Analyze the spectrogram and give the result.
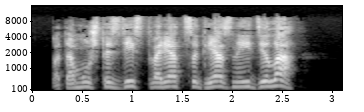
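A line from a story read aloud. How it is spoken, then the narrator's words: Growled while walking. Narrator (Russian): прорычал Гелий уже на ходу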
